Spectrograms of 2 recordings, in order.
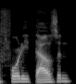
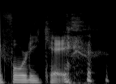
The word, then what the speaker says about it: Warhammer 40,000: And is it Warhammer 40,000? Is that just the full name, or is there some trick? I knew this was going to happen. No, you don't say it like that. You say 40K.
